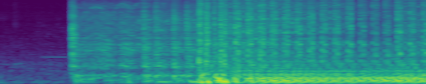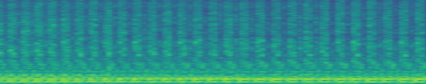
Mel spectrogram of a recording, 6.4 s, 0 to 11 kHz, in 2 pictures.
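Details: 1988 Pontiac Trans Am with 5.3 LM7 LS swap after wiring completed: short crank, then fires and settles into a steady, even V8 idle with no stumbles or misses; healthy engine.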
